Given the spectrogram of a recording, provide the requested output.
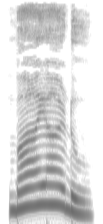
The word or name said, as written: ಬಾಯಾಡು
